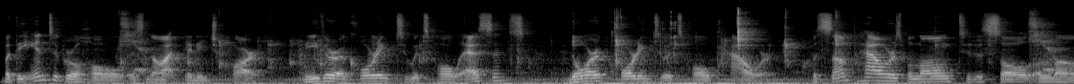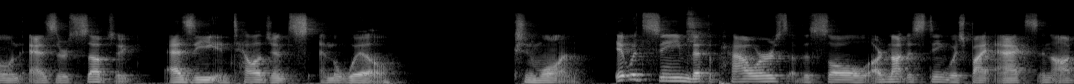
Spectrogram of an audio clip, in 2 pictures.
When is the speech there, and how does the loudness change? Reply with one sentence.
The speech can be heard from 0.0 to 14.7 s, at a steady volume; and from 15.8 to 21.4 s, at a steady volume.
